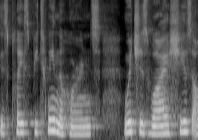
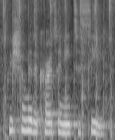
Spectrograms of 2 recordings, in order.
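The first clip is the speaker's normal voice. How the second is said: ordinary talk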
